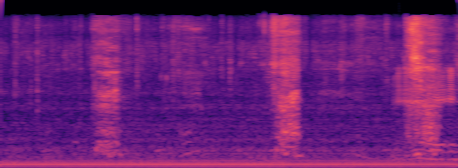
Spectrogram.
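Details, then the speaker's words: Three short, harsh coughing bursts from an unwell dog with a runny nose, coughing much this week, over steady engine and road rumble in a van; dog cough. "He's not really been well at all this week. You can hear him coughing a little bit now, his nose is running."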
